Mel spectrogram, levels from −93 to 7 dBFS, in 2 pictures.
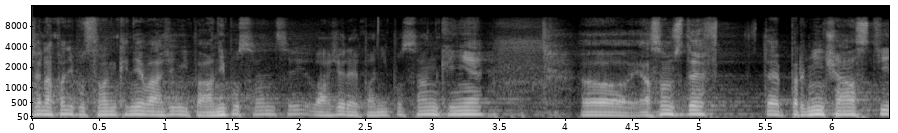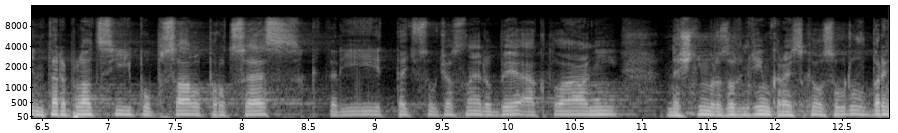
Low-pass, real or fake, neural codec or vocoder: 10.8 kHz; real; none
